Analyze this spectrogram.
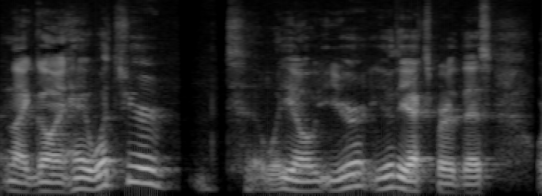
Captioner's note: none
